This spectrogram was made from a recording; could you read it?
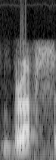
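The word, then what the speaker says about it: Brough: Now, the Bro Superior, did I pronounce that right? Did I say Bro? – Bruff Superior, right. Like rough and enough and tough.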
